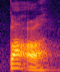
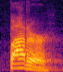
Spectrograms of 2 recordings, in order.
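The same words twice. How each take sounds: First: The T is a glottal stop. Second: The T is a quick tap. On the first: "in estuary English, it will be pronounced butter" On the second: "it can be pronounced as a tap, as in butter"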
